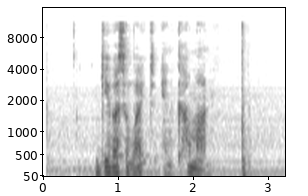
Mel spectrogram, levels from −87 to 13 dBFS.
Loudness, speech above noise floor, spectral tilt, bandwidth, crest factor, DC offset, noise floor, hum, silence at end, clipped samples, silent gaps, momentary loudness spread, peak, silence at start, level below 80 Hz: -29 LUFS; 27 dB; -4.5 dB/octave; 11.5 kHz; 22 dB; under 0.1%; -54 dBFS; none; 0.45 s; under 0.1%; none; 16 LU; -10 dBFS; 0.7 s; -52 dBFS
